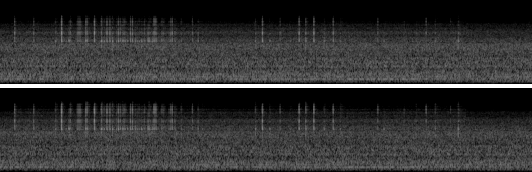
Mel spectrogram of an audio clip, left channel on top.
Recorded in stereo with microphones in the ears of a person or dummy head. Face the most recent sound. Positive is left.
turn(degrees=-15)  # may be behind; listen again after turning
